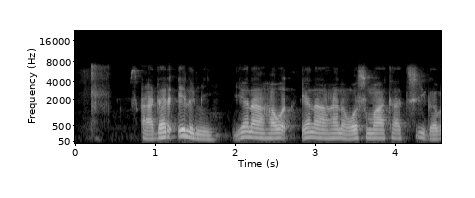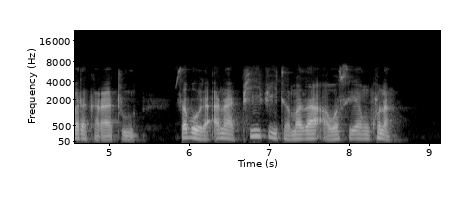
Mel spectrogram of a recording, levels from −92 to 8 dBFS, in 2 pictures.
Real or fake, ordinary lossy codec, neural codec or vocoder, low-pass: real; Opus, 32 kbps; none; 7.2 kHz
